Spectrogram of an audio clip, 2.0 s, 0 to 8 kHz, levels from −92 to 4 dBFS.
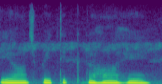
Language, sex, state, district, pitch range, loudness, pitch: Hindi, female, Arunachal Pradesh, Papum Pare, 180-185 Hz, -11 LUFS, 185 Hz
